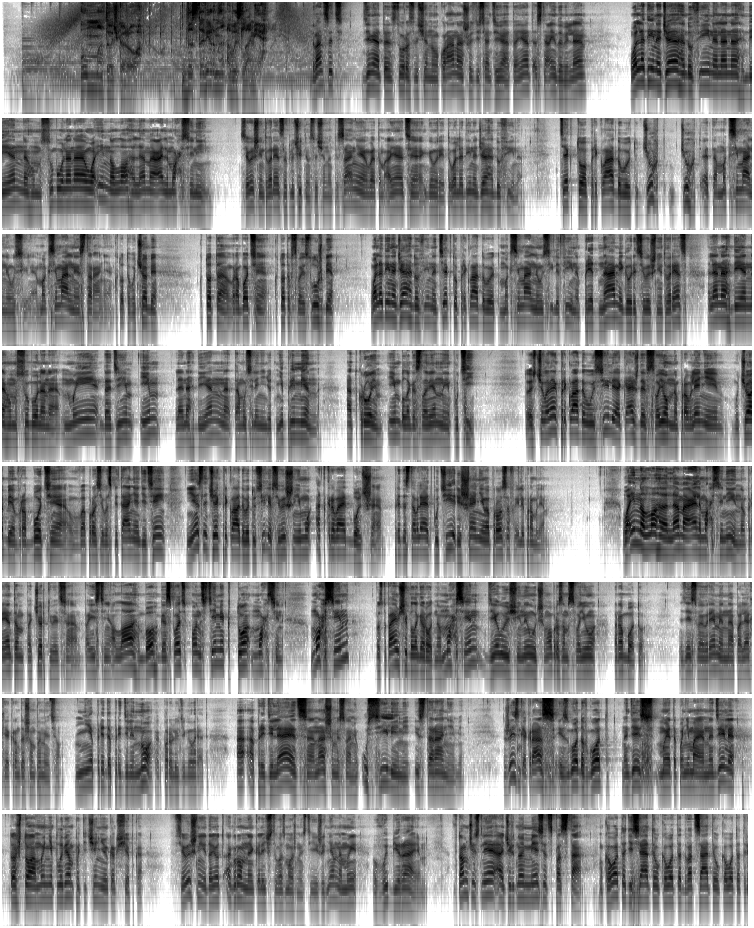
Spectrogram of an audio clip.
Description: Усилия открывают (аудиолекция)
Фрагмент праздничной проповеди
